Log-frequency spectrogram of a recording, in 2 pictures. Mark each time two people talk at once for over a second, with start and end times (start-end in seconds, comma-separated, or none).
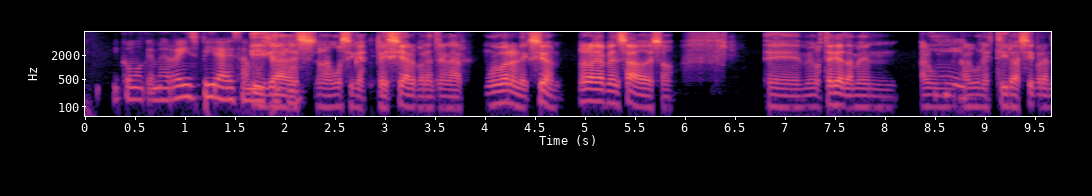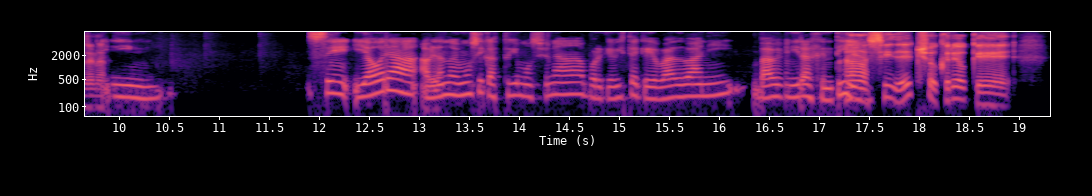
none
